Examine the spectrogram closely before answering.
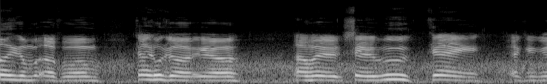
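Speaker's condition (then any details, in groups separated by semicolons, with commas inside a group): Cerebral palsy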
